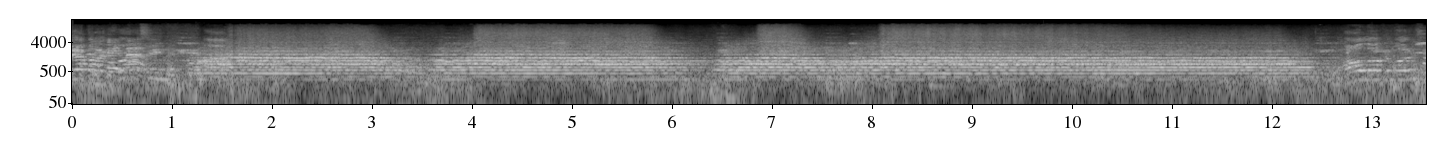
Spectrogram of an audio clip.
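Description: A locomotive horn blasts loud and close ahead of a railroad crossing on a heritage railway in Jamestown, California, sounding long sustained blasts with short breaks, over the rumble of the moving train.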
